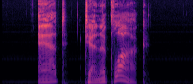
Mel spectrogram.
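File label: "ten o'clock", English, male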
